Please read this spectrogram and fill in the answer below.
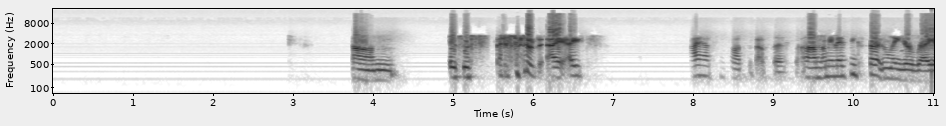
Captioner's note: silence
